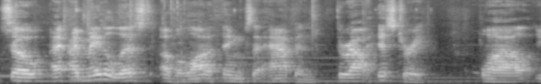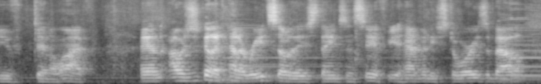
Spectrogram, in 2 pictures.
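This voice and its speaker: With music in the background, a man speaks at a moderate pace and a medium pitch, with ordinary pitch variation. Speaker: interviewer, grandchild. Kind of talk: interview questions.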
